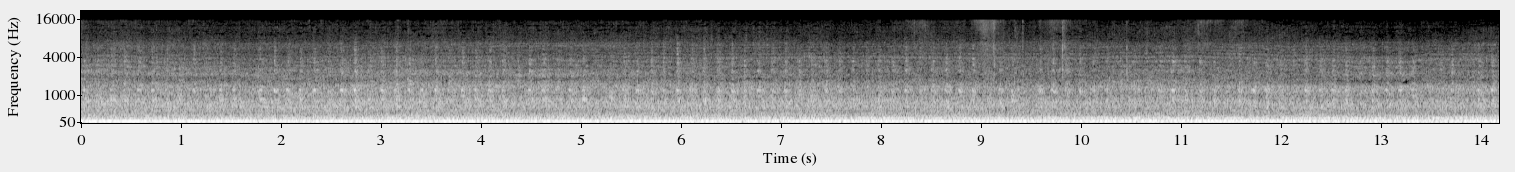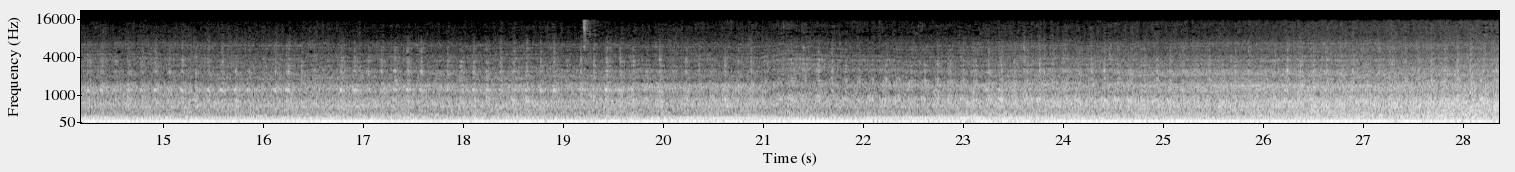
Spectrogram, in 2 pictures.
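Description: Gill 961 combine harvester running steadily as it cuts and threshes wheat, a constant low engine drone.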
